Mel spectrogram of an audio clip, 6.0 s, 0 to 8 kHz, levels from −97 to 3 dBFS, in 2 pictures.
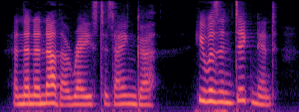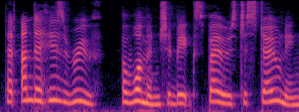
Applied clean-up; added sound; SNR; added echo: none; none; none; none.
